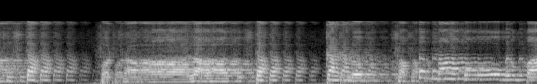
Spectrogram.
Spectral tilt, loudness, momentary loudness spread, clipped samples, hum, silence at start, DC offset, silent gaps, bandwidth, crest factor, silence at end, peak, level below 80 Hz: -5 dB/octave; -14 LUFS; 10 LU; under 0.1%; none; 0 s; 0.7%; none; 8 kHz; 14 dB; 0 s; 0 dBFS; -40 dBFS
